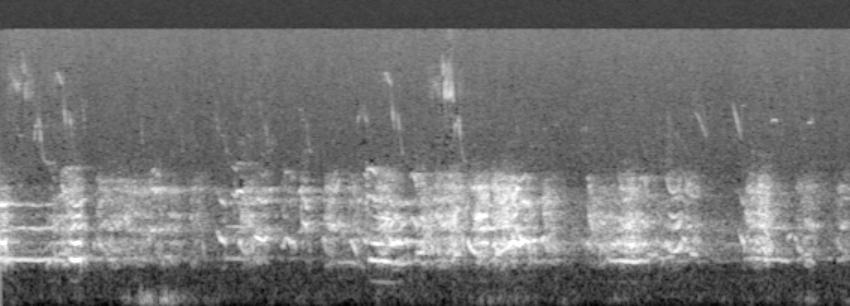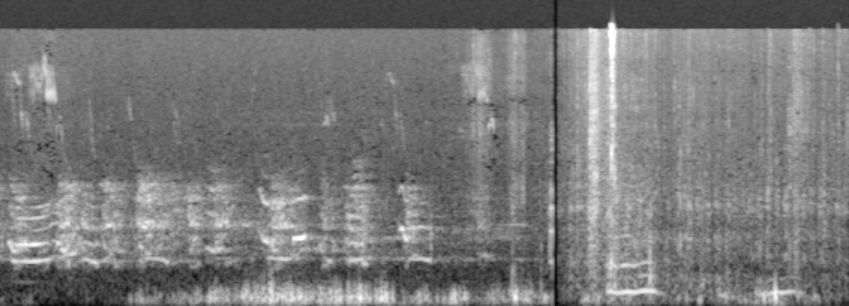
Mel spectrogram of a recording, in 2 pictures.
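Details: Foxhound howls during a wild boar hunt, with repeated wavering bays over a noisy background. A low rumble builds after ten seconds, and a sharp handling crash at fourteen seconds is followed by quieter howls.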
